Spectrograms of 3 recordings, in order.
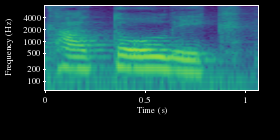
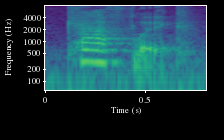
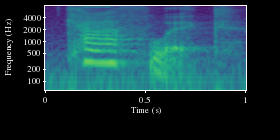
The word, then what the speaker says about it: Catholic: and in other languages the O is definitely pronounced so it might sound like Catholic or Catholic or Catholic but the O is always pronounced in those languages in English the O disappears and it's only two syllables and it sounds like this Catholic Catholic so let's repeat these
